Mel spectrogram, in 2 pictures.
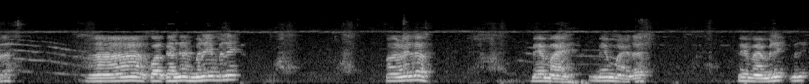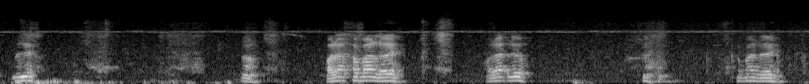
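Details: Domestic cats, a small one and a big one, playing with an elderly monk at Wat Pong Chai, Chae Hom, Lampang, Thailand; drawn-out, wavering meows come in several bursts, interleaved with a person talking close by.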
